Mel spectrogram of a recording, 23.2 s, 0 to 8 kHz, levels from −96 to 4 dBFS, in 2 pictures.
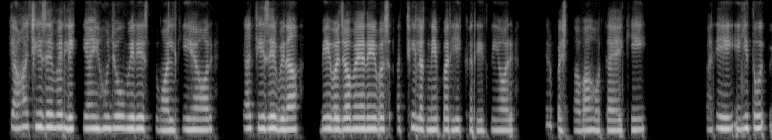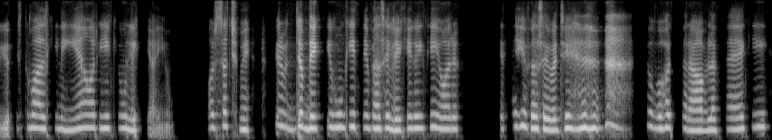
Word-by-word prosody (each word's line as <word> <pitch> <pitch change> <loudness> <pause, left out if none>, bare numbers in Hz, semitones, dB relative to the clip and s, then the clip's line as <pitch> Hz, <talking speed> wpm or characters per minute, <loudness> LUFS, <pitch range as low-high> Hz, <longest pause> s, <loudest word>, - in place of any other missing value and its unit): क्या 275 0 -4
चीज़ें 285 -1 +2
मैं 275 0 +2
लेके 255 0 0
आई 255 0 +3
हूँ 255 +1 0
जो 260 0 +2
मेरे 250 0 +3
इस्तेमाल 225 -3 -3
की 230 +1 -5
हैं 230 0 +1
और 230 0 -1
क्या 255 +2 -11
चीज़ें 255 -1 +2
बिना 235 +1 +3 0.4
बेवजह 240 -1 +2
मैंने 245 0 +4
बस 240 0 -1
अच्छी 235 +4 -7
लगने 230 -2 +1
पर 230 0 -3
ही 230 +1 -2
खरीद 215 -2 -6
ली, 220 0 -7
और 220 0 -3
फिर 330 +8 -22
पछतावा 215 -1 -7
होता 215 0 -6
है 215 0 -2
कि 230 +2 -7 0.9
अरे! 235 +3 -10 0.2
ये 245 +1 0
तो 265 +1 0
ये 270 - -7
इस्तेमाल 265 -1 0
की 255 0 -14
नहीं 225 -2 -1
है 255 +2 +2
और 270 0 0
ये 260 0 +2
क्यों 260 0 -4
लेके 225 +2 -3
आई - - -11
हूँ। - - -17 0.6
और 275 - -3
सच 300 +2 -1
में, 230 -1 +2 0.4
फिर 310 -2 -1 0.2
जब 295 -4 +6
देखती 255 +2 +6
हूँ 280 0 +2
कि 290 +2 +2
इतने 270 -1 -4
पैसे 255 0 +2
लेके 225 +2 +2
गई 260 0 +2
थी 280 -1 +1
और 245 0 +1 0.7
इतने 270 +4 -9
ही 305 +1 +3
पैसे 255 -3 +5
बचे 225 +4 +3
हैं, 255 +1 +4 0.7
तो 300 - -5
बहुत 265 +1 0 0.2
ख़राब 215 -2 +1
लगता 225 +1 -2
है 235 +1 0
कि 285 +3 -6
250 Hz, 180 wpm, -23 LUFS, 230-265 Hz, 0.9 s, जब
